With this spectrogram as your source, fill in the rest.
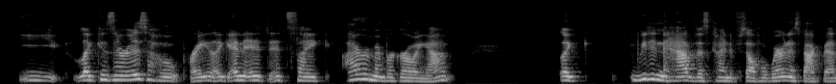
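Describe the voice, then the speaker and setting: With a Canadian accent, a woman talks at a fairly quick pace in a plain, everyday voice with ordinary pitch variation. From Canada. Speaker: chronic pain coach and family routine educator. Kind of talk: casual interview chat.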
